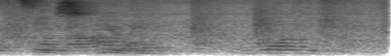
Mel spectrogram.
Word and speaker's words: Jung: Eu estou aqui com o Jung, seria assim a pronúncia do seu nome? Jung.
